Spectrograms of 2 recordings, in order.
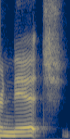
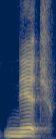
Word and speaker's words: niche: And whether you say niche or niche, niche rhymes with rich. So we're going to go with niche.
